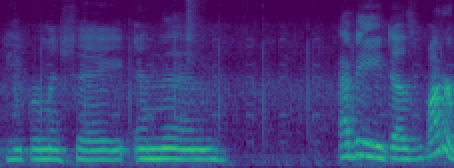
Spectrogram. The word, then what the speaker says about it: papier-mâché: I said it wrong. I don't I don't know how to use it. I don't know how I don't know how you say it. You say it the correct way. I just say papier-mâché.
